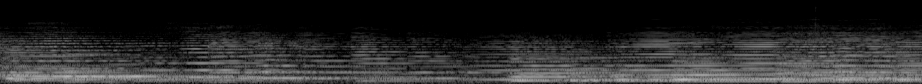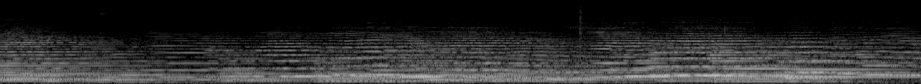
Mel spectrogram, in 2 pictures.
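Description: Solo cello bowed, playing a melody of held notes that change step by step, easing off for a moment about four seconds in before swelling again.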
